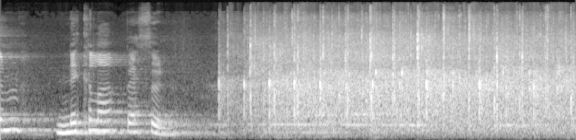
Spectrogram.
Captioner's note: audience applauding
